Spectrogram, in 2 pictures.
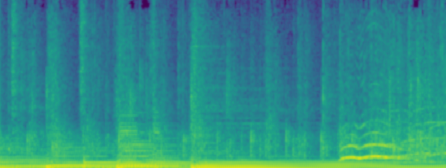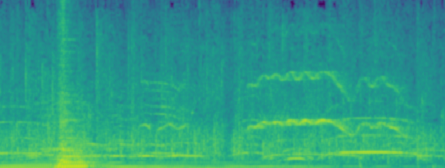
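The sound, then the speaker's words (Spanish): Applause from the audience at the end of a Spanish-language show, honoring the guests. Steady clapping runs throughout alongside voices and sustained tonal sounds. “Un aplauso inmenso a todos nuestros invitados de lujo que estuvimos hoy.”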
